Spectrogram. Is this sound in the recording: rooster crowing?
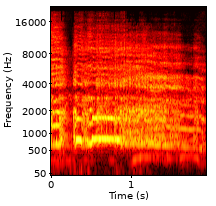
yes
